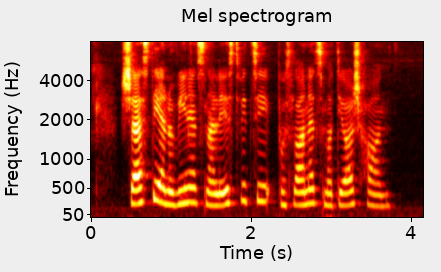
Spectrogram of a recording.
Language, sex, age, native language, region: Slovenian, female, 12-17, Slovenian, Pomurje region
